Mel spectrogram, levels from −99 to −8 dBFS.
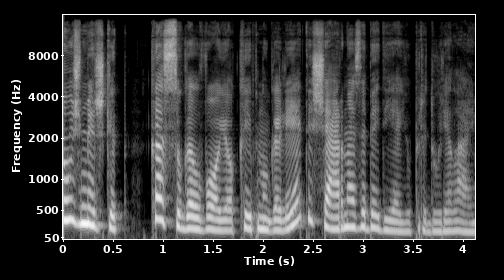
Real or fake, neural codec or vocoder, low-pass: real; none; 14.4 kHz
